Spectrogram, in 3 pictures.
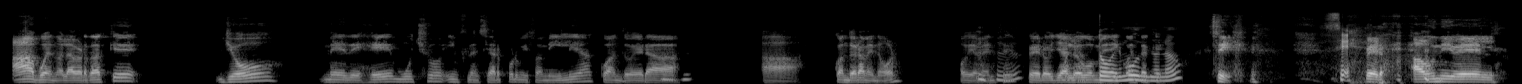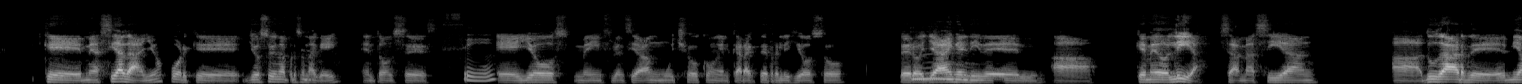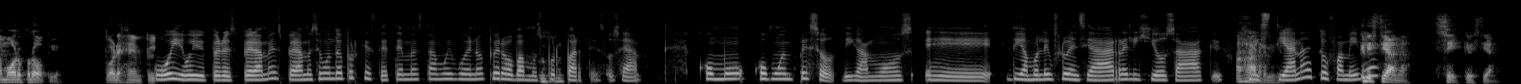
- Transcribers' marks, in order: chuckle
- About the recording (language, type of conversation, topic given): Spanish, podcast, ¿Cómo manejaste las opiniones de tus amigos y tu familia cuando hiciste un cambio importante?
